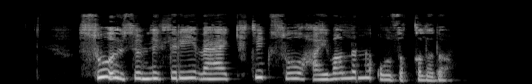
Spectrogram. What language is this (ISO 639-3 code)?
uig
